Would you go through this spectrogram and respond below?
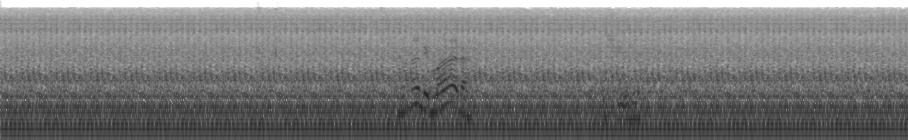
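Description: A helicopter engine hums steadily while the pilot lands on a helipad in GTA Vice City Stories, a constant droning rotor sound under a man's brief casual speech.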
